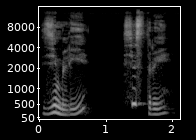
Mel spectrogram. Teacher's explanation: Правильно, во всех словах ударное окончание.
